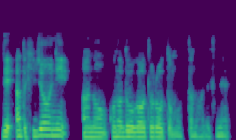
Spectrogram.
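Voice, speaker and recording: A male linguistics researcher giving a relaxed explanatory lecture for a video and thinking aloud with plenty of fillers. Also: mid-range voice, a little fast, highs cut off.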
